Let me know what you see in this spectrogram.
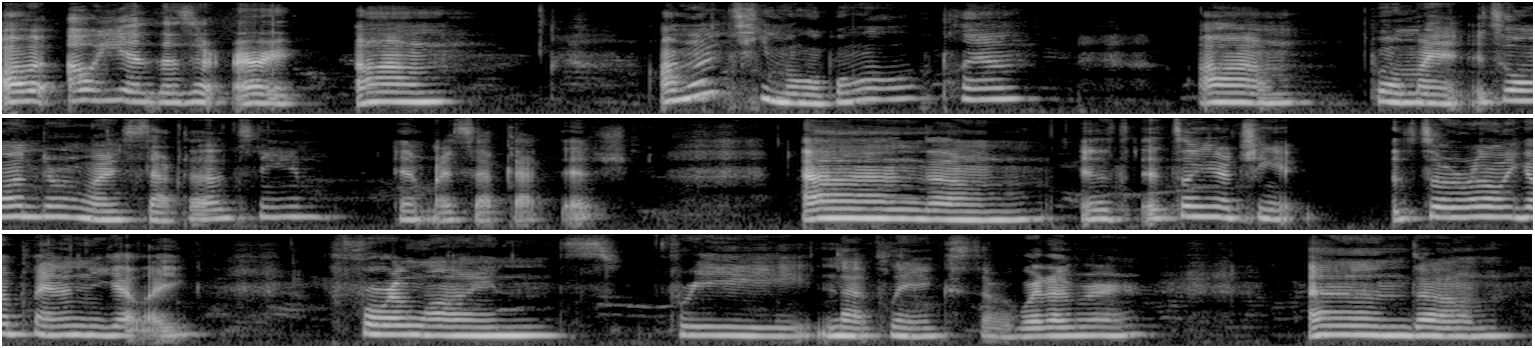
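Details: Adult woman with essential tremor affecting her voice, which she says may make her hard to understand, along with hand and internal tremors; voice tremor (essential tremor).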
